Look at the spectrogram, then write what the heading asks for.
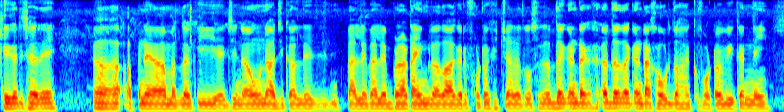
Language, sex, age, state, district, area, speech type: Dogri, male, 18-30, Jammu and Kashmir, Reasi, rural, spontaneous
